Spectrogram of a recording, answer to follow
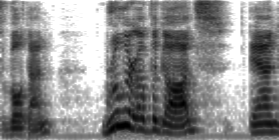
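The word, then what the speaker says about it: Wotan: old Norse but uh in German it's votan ruler of the Gods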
